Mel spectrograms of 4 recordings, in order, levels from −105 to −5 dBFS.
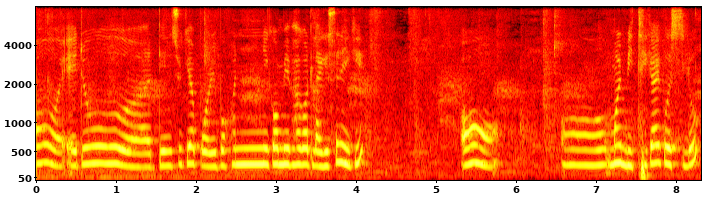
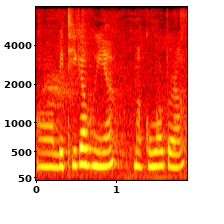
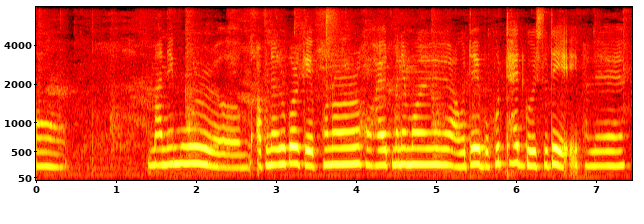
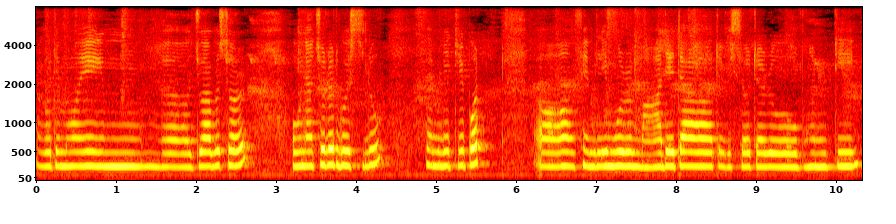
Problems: constant background noise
